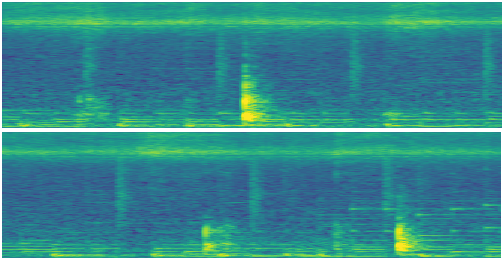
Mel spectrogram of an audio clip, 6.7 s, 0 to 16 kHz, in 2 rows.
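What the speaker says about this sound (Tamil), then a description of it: "ஒரு 3 to 5 மினிட்ஸ்க்கு நல்லா மிக்ஸ் பண்ணி விடுங்க." Green gram ladoo mixture is stirred in a pan, with a steady sizzle and hiss under repeated scraping strokes of a spoon against the metal, a few louder knocks standing out.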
